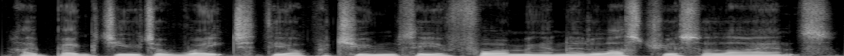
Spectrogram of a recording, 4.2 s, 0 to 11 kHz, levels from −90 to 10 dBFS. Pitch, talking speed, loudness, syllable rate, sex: 135 Hz, 170 wpm, -15 LUFS, 5.6 syllables/s, male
